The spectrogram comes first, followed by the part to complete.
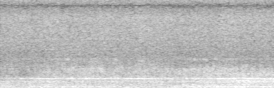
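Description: Near silence: faint room tone with a thin, steady high tone and a low hum.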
